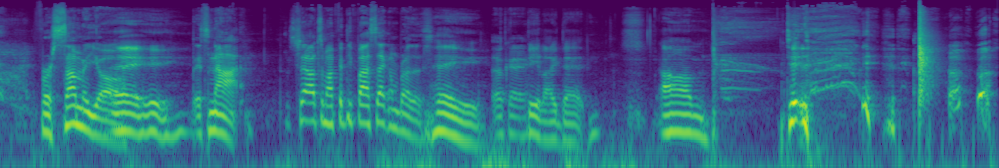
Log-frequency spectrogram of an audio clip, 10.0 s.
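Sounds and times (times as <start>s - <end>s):
speech: 0.4s - 9.9s
hand claps: 9.2s - 9.5s.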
